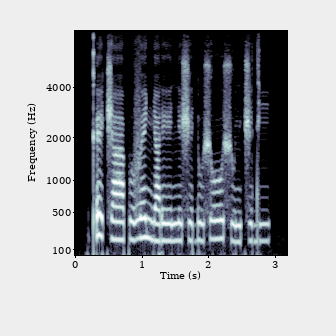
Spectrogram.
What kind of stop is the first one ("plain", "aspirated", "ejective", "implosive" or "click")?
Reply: ejective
